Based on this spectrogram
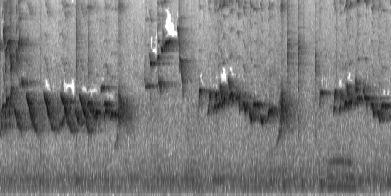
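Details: Male white-rumped shama in a cage at a Kemayoran, Jakarta bird kiosk, its voice turning harsh as it grows agitated: a rapid zigzag run of whistled notes, then sharp high slurs and descending trilled phrases repeated quickly.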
